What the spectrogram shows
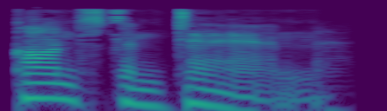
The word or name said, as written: constantan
